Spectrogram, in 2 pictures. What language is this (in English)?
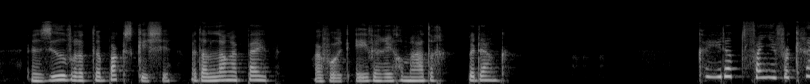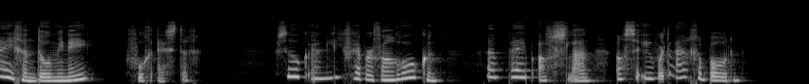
Dutch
